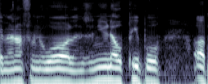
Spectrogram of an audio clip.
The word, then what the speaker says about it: New Orleans: a lot of them, they don't even pronounce it the correct way. They say New Orleans. Especially people from New York City, they say New Orleans, and you know, that's cringe to me. I don't understand. Like, if you're gonna say it right, man. We don't say it like that. We say New Orleans, not New Orleans.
